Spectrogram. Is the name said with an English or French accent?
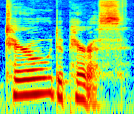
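English. The name is said with an English accent.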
